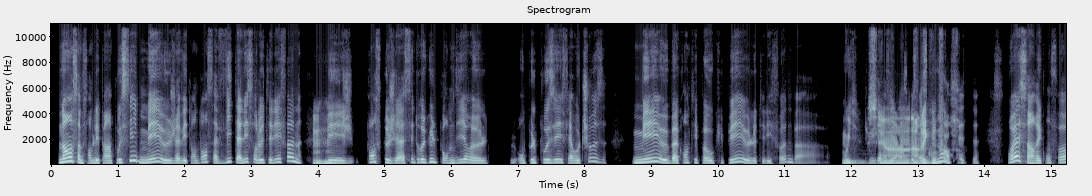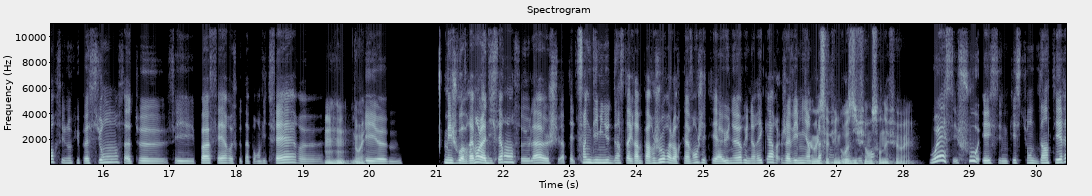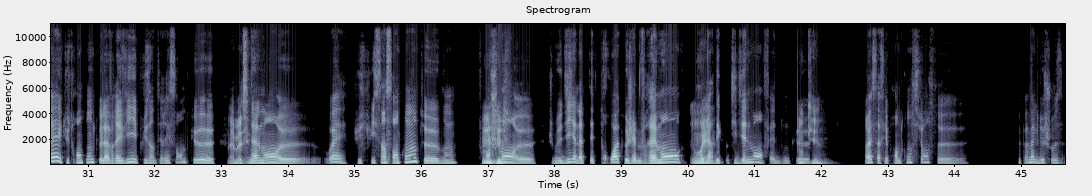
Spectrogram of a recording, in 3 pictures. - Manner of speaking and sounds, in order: stressed: "d'intérêt"; unintelligible speech
- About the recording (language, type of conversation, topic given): French, podcast, Comment la technologie affecte-t-elle notre capacité d’écoute ?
